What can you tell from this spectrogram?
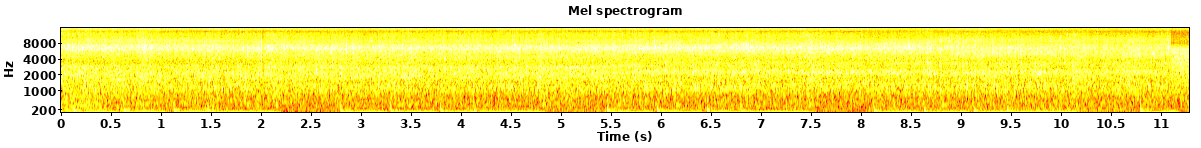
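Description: Background electronic music with a deep sustained bass line and a kick drum about twice a second, over a steady rushing hiss.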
